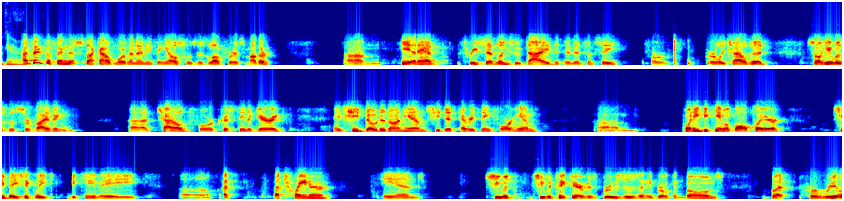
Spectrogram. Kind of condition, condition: link, phone line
